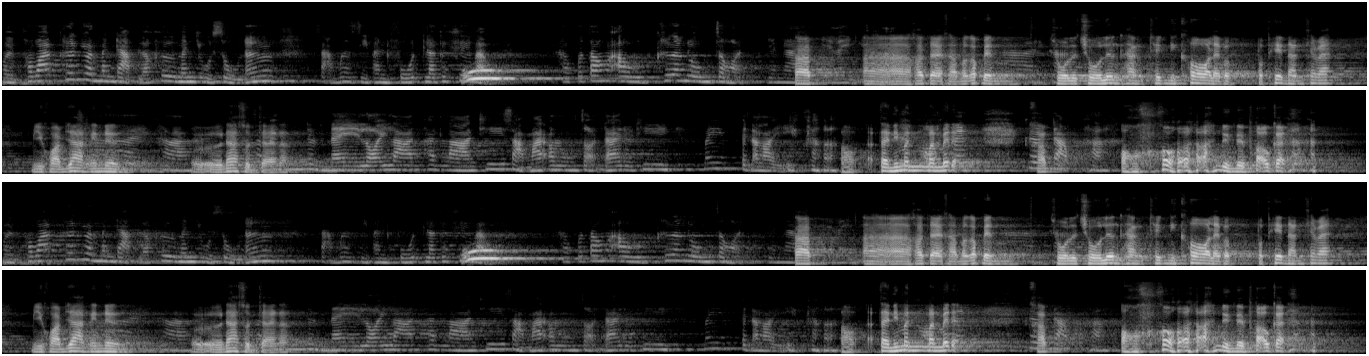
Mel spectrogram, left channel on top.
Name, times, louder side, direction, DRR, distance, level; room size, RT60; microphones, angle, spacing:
voice 1, 0.0-4.9 5.6-9.0 10.0-10.7 14.5-15.7 16.0-20.3 20.7-22.0 22.6-24.9 26.3-26.8, left 3 dB, 75° left, 10 dB, 1.3 m, -34 dB
voice 2, 4.6-5.1 7.9-8.1 8.6-10.2 10.5-12.3 12.6-13.3 13.9-14.9 15.5-16.5 22.0-22.2 22.4-23.2 24.0-24.1 24.8-26.8, equal, 5° right, 11 dB, 0.6 m, -18 dB
26.0 x 22.0 x 9.0 m, 2.4 s
head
